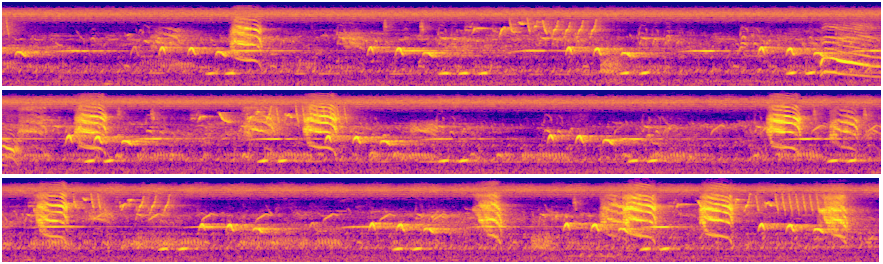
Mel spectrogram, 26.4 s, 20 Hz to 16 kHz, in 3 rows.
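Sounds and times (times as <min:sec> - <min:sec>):
varied dawn chorus in a dry riverbed in the South African savanna: 0:00.0 - 0:26.3.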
